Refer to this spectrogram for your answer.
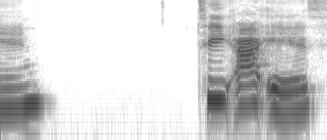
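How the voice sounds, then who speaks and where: A woman with a Memphis accent, ordinary pitch variation and a quiet background. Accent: Southern US (Memphis). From US South. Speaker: exam prep coach. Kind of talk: online study group session.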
